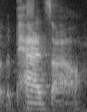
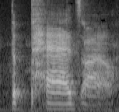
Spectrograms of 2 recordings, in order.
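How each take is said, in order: First: Said in the usual way. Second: "pads aisle" repeated slowly in disbelief; incredulous repeat. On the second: Real, not acted. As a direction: echo "The pads aisle" slowly, as if you can't believe it. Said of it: "You mean, like, you know".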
